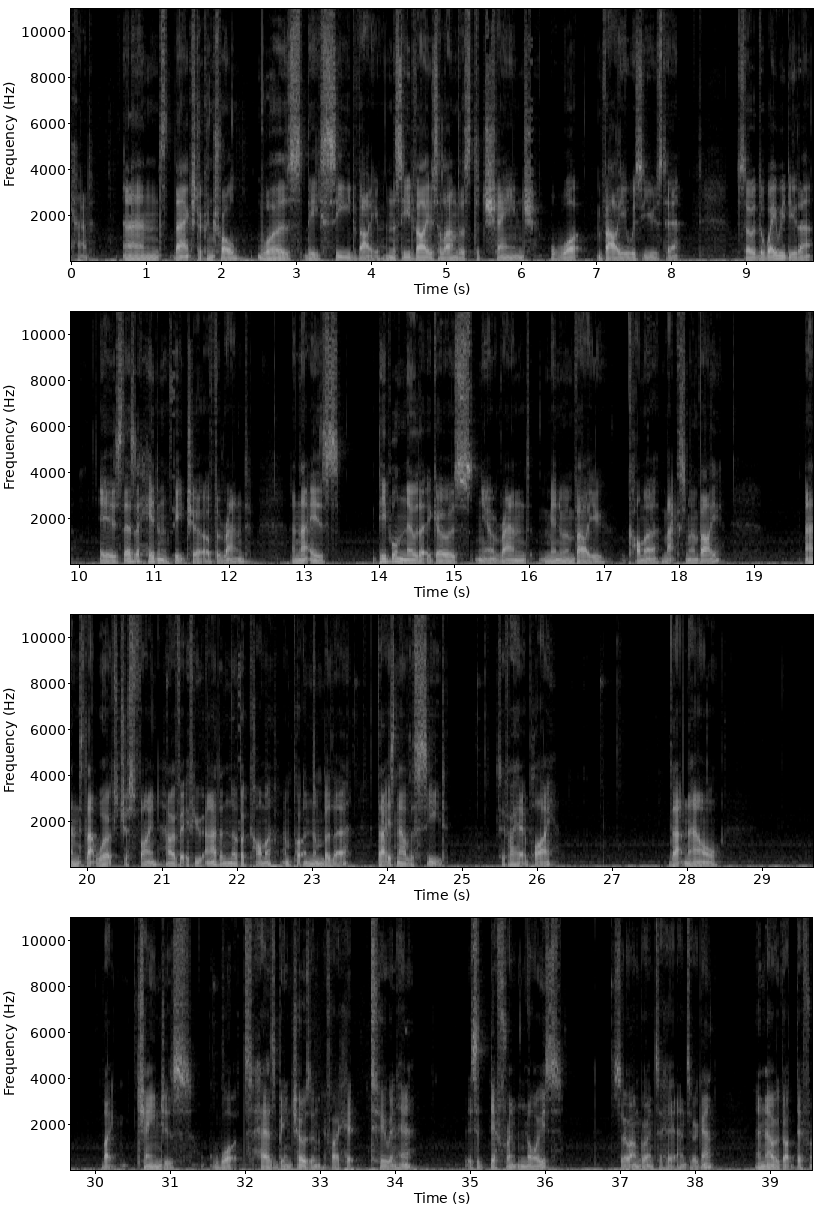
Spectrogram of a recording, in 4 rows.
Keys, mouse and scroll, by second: 9.5 click, 21.0 click, 22.3 ,, 23.5 click, 31.5 click, 33.5 2, 36.8 click.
